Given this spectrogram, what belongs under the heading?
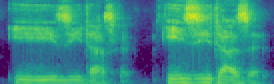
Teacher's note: Soften the word it to sound like it. Emphasize the word easy to create a calm tone. Easy does it.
